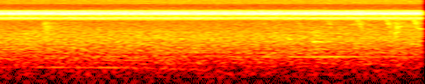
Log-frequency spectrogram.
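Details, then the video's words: A steady wall of summer cicada song, shrill and continuous at an even level, with a faint low hum underneath. "Birds & Squirrels w/ Cicada sounds"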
